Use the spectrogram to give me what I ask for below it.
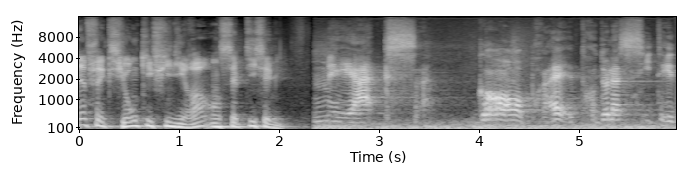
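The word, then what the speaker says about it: Maax: Alors ça s'écrit M2AX, mais ça se prononce Méax.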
